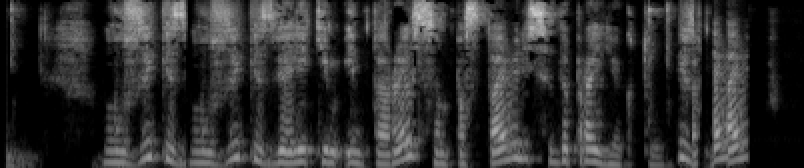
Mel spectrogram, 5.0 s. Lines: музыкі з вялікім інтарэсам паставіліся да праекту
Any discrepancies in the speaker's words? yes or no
yes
